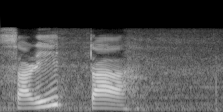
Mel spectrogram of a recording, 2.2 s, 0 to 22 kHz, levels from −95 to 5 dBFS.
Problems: constant background noise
